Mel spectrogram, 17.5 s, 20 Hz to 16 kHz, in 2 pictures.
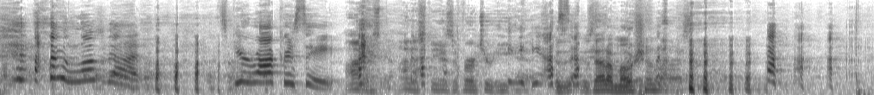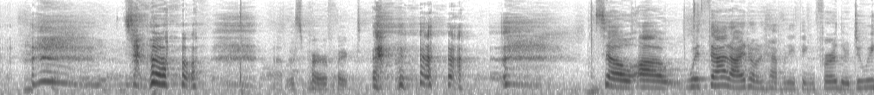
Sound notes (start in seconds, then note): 0.0 laughter; 7.1 laughter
